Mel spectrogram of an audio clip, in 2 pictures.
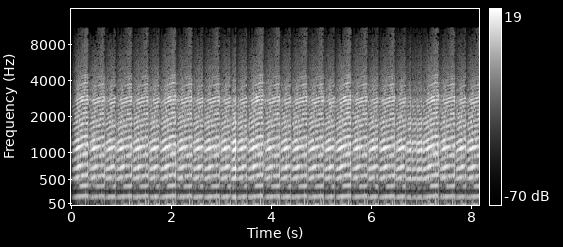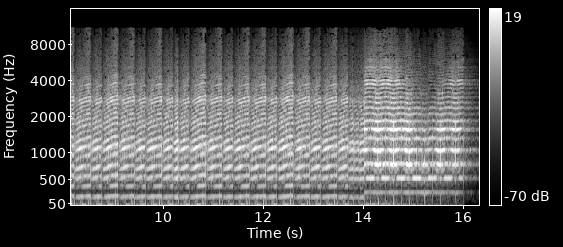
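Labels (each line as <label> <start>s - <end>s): An alarm is recurring. 0.0s - 13.9s
A loud, intense horn sounds. 14.0s - 16.0s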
